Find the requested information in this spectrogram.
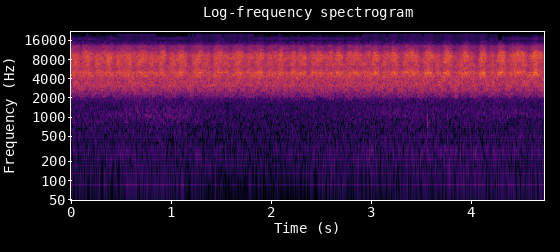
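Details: Bear cicada in a small park, 24 July 2026, giving a loud, high, continuous hissing buzz with only faint pulsing, steady from start to end.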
